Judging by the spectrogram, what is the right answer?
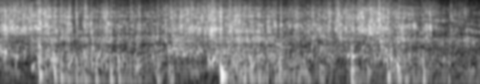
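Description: Water running from a natural spring fountain's spout and splashing steadily, growing a little fainter near the end.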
